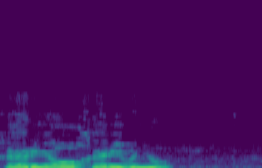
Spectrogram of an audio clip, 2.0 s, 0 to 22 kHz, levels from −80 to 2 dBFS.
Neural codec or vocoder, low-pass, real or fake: vocoder, 22.05 kHz, 80 mel bands, Vocos; 9.9 kHz; fake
